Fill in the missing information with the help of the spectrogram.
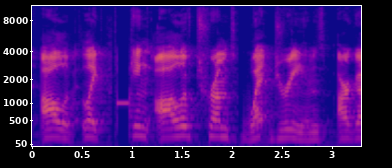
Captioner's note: beep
